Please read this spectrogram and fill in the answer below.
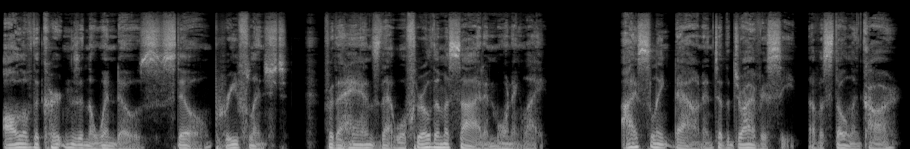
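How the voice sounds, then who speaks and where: A man reading a poem aloud in a measured, deliberate literary style. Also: rumbling low, lively intonation, creaky, breathy edge, dry recording. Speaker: poetry reader.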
